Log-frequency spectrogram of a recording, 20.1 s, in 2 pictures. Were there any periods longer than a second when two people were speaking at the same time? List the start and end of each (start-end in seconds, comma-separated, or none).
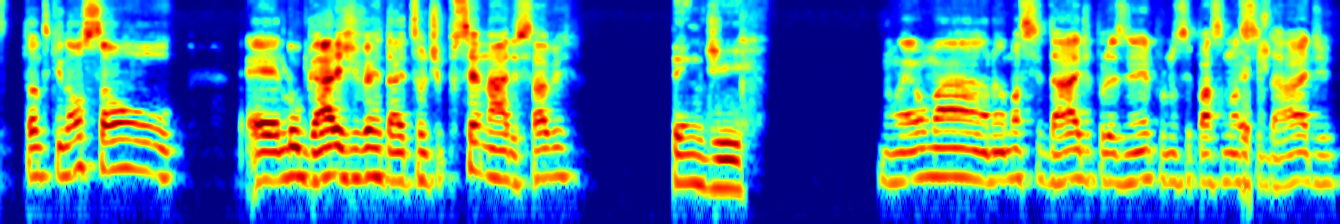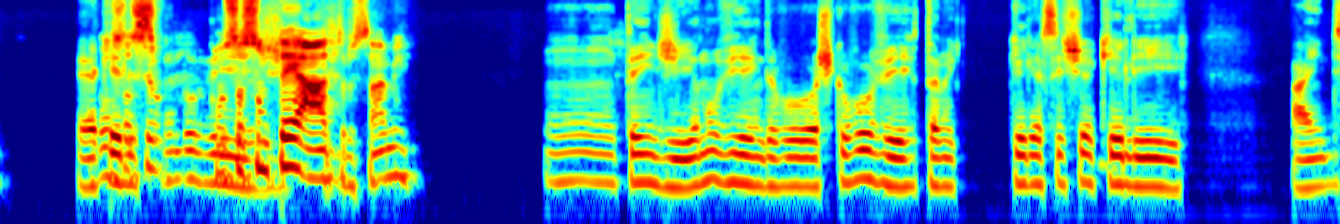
10.7-12.2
